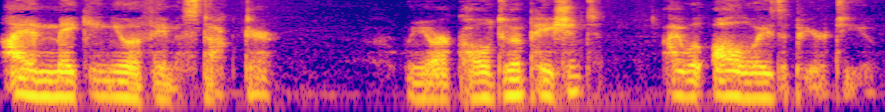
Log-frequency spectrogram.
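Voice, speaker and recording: A hushed, menacing spirit of Death, acted out by a man for a storybook tale. The voice is low and breathy, often sinking to a husky whisper. It speaks slowly and deliberately, stern and ominous as a grim godfather. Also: little pitch movement, exaggerated voice. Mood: solemn, commanding. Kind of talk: dramatic fairy tale reading.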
